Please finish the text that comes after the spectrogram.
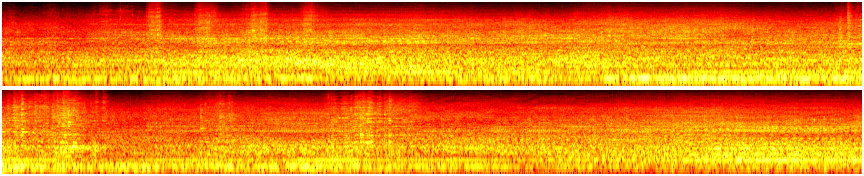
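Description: A tractor engine runs steadily while lifting a load with forks, a loud constant mechanical drone with rattling and whine, no one speaking.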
